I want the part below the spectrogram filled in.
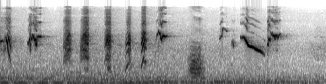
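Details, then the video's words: Javan myna song as a lure for mynas and starlings: six or seven loud clicking squawks about every quarter second, a rasp, then a long falling whistled slide. "PAncingan Semua Jenis Burung Jalak dengan Ocehan Jalak Kebo Masteran"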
